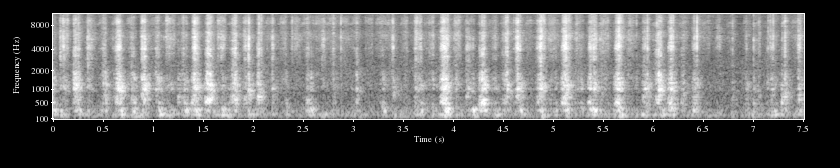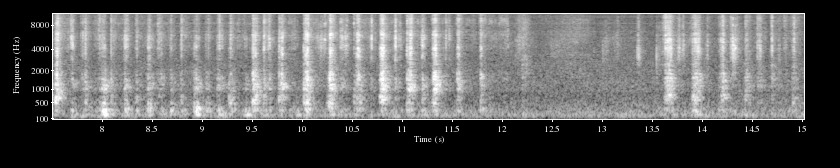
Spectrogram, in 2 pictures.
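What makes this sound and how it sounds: A wooden stylus scratches across a flat, black-coated scratch-art paper sheet, making quick, dry, rasping strokes in an uneven rhythm. The bright, papery scraping is broken by brief pauses and eases to a quieter stretch near the end.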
